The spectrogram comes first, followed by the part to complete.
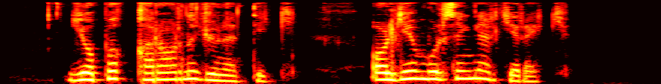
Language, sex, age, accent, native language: Uzbek, female, 18-24, Buxoro, Uzbek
